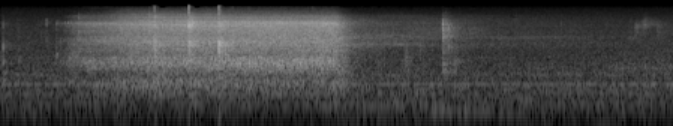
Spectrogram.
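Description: Two electronic cigarettes with dripping atomizers being drawn on hard: a long hiss of air rushing through the atomizers, with faint crackles from the heated coils, that builds for about two seconds and then stops sharply.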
